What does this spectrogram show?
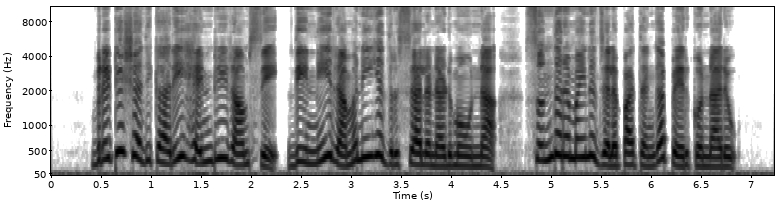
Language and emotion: Telugu, neutral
